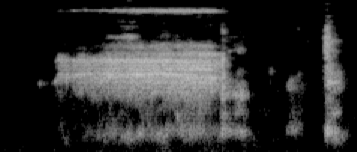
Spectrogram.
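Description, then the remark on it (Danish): An e-cigarette puffed right at the microphone: a steady, airy hiss with a thin high whine for about two seconds, cut off sharply, then two short breathy exhales. “Men det her, det er min uh, e-cigaret, ikke også? Ja. Og den lyder sådan her.”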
